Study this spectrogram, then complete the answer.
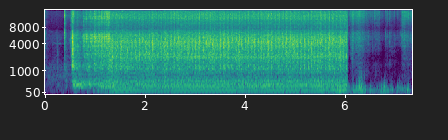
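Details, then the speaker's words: Kubota B7100 diesel tractor on a new cheap group 51R battery, no trickle charger, day-4 freezing start at about 26 °F: brief crank, catches right away, steady even diesel clatter; normal cold start, one of 5 frozen mornings in a row. "Alright, I fired it up 5 frozen mornings in a row. 2 of those days I used the tractor later in the day."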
